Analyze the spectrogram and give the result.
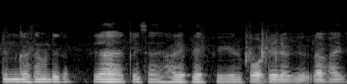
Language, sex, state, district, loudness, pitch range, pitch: Hindi, male, Madhya Pradesh, Umaria, -21 LUFS, 110-120 Hz, 115 Hz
